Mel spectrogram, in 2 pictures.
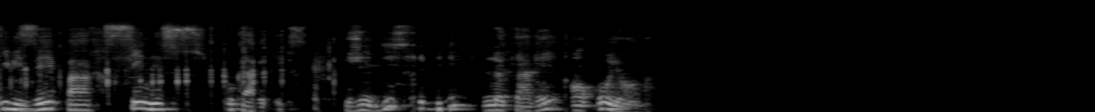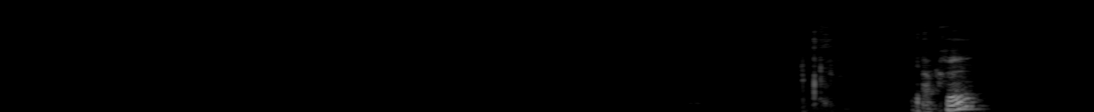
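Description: A man speaks calmly through an online call.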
